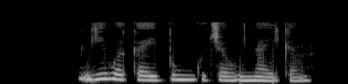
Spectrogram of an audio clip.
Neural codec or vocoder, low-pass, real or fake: none; 7.2 kHz; real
